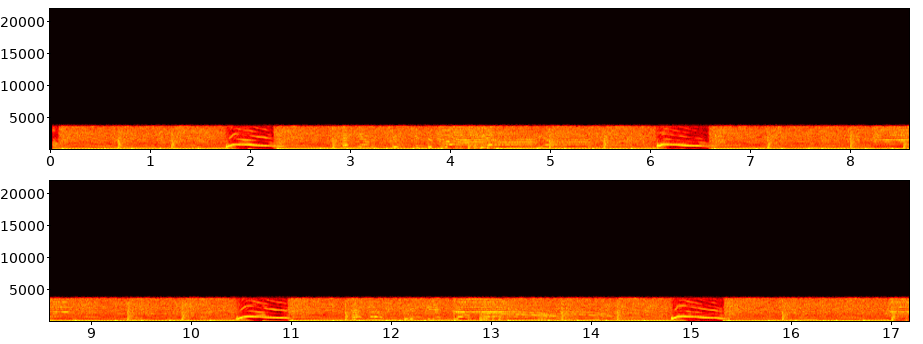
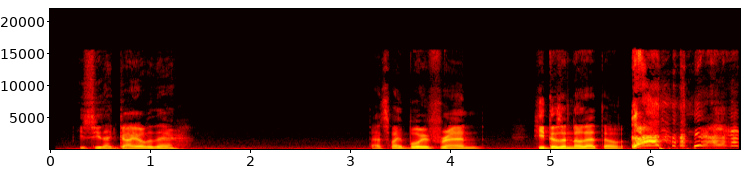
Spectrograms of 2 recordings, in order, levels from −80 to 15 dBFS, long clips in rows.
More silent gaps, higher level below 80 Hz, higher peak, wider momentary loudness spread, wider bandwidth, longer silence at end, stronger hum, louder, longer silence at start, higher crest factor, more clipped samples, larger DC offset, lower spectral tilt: neither; first, -20 dBFS vs -46 dBFS; about the same, 0 dBFS vs -2 dBFS; second, 2 LU vs 17 LU; second, 4 kHz vs 16 kHz; about the same, 0 s vs 0 s; neither; first, -15 LUFS vs -18 LUFS; second, 0 s vs 0.3 s; about the same, 14 dB vs 18 dB; neither; neither; first, -9.5 dB/octave vs -5.5 dB/octave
